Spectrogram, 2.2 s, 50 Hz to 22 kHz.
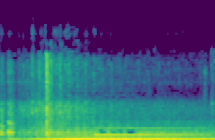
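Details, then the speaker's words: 2004 Ram 1500 with 4.7 L Magnum V8 (about 235 hp): starts with no hesitation and settles into a deep even rumble while a dash chime sounds; owner notes typical Dodge lifter tick but runs well. "No hesitation whatsoever. Let's pop the hood and give this little sucker a whirl. Here's the 47 Magnum. She is running beautifully."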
